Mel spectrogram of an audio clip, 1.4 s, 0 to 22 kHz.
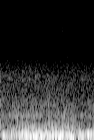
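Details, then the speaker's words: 1967 AMC Rambler American 199 ci inline six, road test after replacing cracked phenolic carburetor spacer that caused a vacuum leak: deep steady even drone under light road load, no off-idle bog; runs normally. "yeah yeah but i mean it's a hundred times better than it was no off idle bog listen to it"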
